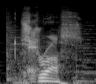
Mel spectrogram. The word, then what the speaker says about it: Strus: Struss. That's what Caserta called him yesterday.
